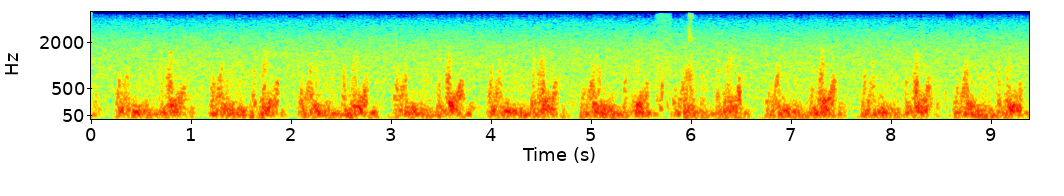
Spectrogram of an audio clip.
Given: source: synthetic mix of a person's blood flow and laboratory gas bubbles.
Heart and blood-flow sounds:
Doppler ultrasound of blood flow; precordium
5.65-5.80 s: bubbles
5.93-6.09 s: bubbles
From the record:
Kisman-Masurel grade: 112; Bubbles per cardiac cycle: 1 to 2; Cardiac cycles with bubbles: 1 to 10%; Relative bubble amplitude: moderate (0.250 to 0.450); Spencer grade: 1 (occasional bubble signal discernible with the cardiac motion signal, with majority of cardiac periods free of bubbles); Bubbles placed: anywhere in the cardiac cycle

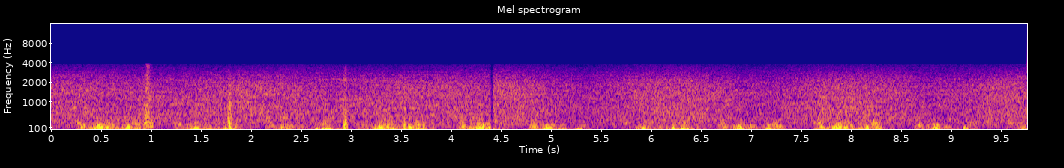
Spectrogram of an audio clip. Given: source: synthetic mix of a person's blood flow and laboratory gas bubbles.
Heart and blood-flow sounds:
Doppler ultrasound of blood flow; precordium
0.92-1.04 s: bubbles
From the record:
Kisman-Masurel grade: 122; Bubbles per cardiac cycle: 1 to 2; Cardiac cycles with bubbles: 10 to 50%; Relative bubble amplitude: moderate (0.250 to 0.450); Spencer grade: 2 (many but less than half of the cardiac periods contain bubble signals, singularly or in groups); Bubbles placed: anywhere in the cardiac cycle

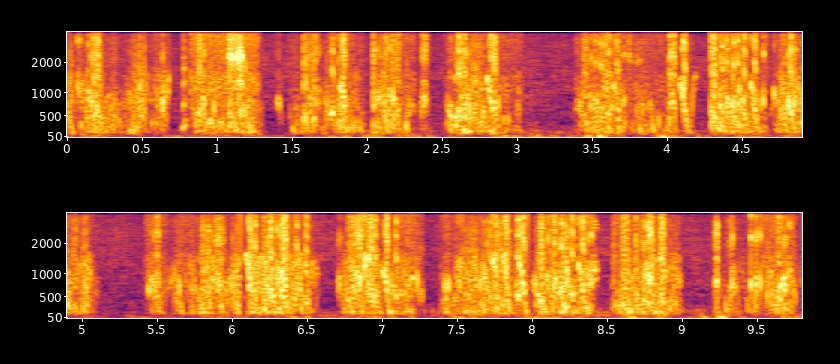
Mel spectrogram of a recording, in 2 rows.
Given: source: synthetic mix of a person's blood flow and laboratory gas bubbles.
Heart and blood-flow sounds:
Doppler ultrasound of blood flow; subclavian vein
0.00-0.68 s: bubbles
0.74-1.31 s: bubbles
1.39-1.45 s: bubbles
1.47-2.43 s: bubbles
2.50-3.05 s: bubbles
3.38-4.21 s: bubbles
4.29-5.12 s: bubbles
5.41-6.57 s: bubbles
6.69-7.29 s: bubbles
7.38-8.45 s: bubbles
8.52-9.02 s: bubbles
9.19-9.80 s: bubbles
From the record:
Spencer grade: 4 (maximum detectable bubble signal sounding continuously throughout systole and diastole of every cardiac period, and overriding the amplitude of the normal cardiac signals); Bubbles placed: anywhere in the cardiac cycle

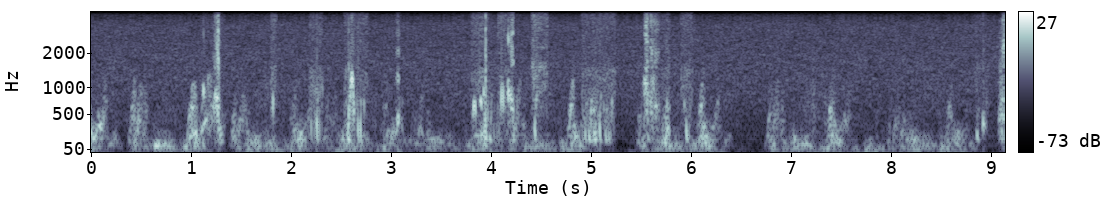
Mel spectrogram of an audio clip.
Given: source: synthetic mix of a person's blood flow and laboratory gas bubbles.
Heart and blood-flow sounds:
Doppler ultrasound of blood flow; precordium
1.11-1.37 s: bubbles
1.81-1.88 s: bubbles
2.19-2.34 s: bubbles
2.55-2.79 s: bubbles
3.06-3.12 s: bubbles
3.81-4.32 s: bubbles
4.42-4.59 s: bubbles
4.92-5.26 s: bubbles
5.54-5.82 s: bubbles
5.92-6.04 s: bubbles
8.85-9.00 s: bubbles
9.09-9.15 s: bubbles
From the record:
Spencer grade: 3 (all of the cardiac periods contain showers or single bubble signals, but not dominating or overriding the cardiac motion signals); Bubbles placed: only in the low amplitude regions of the cardiac cycle

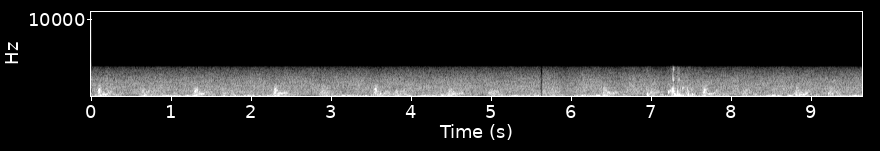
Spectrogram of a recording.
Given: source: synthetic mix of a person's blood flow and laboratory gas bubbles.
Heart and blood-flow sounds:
Doppler ultrasound of blood flow; precordium
6.92-7.00 s: bubbles
7.19-7.56 s: bubbles
From the record:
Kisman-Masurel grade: 213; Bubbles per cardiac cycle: several, 3 to 8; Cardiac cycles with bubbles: 1 to 10%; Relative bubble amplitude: loud (0.450 to 0.775); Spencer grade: 1 (occasional bubble signal discernible with the cardiac motion signal, with majority of cardiac periods free of bubbles); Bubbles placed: anywhere in the cardiac cycle

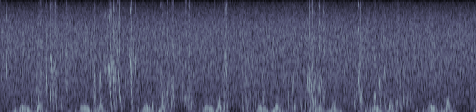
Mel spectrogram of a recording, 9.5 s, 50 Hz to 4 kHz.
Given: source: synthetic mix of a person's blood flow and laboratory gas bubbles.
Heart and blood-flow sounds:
Doppler ultrasound of blood flow; precordium
0.08-0.17 s: bubbles
0.60-1.37 s: bubbles
1.83-2.04 s: bubbles
2.06-2.78 s: bubbles
3.00-3.10 s: bubbles
3.18-3.52 s: bubbles
3.58-3.95 s: bubbles
4.41-4.58 s: bubbles
4.79-5.14 s: bubbles
5.21-5.33 s: bubbles
5.72-6.51 s: bubbles
7.00-7.29 s: bubbles
7.33-7.39 s: bubbles
7.45-7.75 s: bubbles
7.86-8.28 s: bubbles
From the record:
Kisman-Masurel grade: 333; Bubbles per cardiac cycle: rolling drumbeat, 9 or more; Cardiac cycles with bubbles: 50 to 99%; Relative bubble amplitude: loud (0.450 to 0.775); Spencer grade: 3 (all of the cardiac periods contain showers or single bubble signals, but not dominating or overriding the cardiac motion signals); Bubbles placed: only in the low amplitude regions of the cardiac cycle

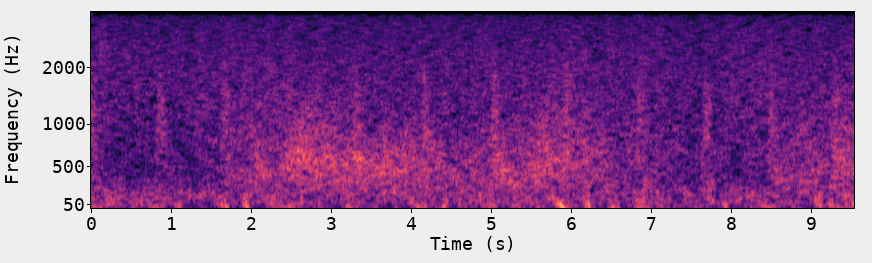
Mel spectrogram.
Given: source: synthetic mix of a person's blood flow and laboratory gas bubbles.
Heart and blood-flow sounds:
Doppler ultrasound of blood flow; subclavian vein
no bubbles
From the record:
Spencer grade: 0 (complete lack of bubble signals)

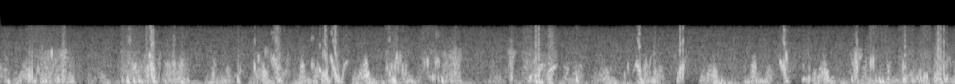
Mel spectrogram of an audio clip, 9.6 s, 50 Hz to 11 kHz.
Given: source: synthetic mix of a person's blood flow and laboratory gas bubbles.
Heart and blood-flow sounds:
Doppler ultrasound of blood flow; precordium
0.02-0.13 s: bubbles
0.25-0.76 s: bubbles
1.19-1.90 s: bubbles
2.34-2.43 s: bubbles
2.52-2.90 s: bubbles
3.09-3.49 s: bubbles
3.85-4.09 s: bubbles
4.21-4.62 s: bubbles
5.07-5.17 s: bubbles
5.21-5.58 s: bubbles
5.73-5.82 s: bubbles
6.20-6.59 s: bubbles
6.74-6.87 s: bubbles
7.78-7.93 s: bubbles
8.01-8.11 s: bubbles
8.48-8.62 s: bubbles
8.67-8.88 s: bubbles
8.98-9.17 s: bubbles
9.20-9.51 s: bubbles
From the record:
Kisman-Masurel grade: 243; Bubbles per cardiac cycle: several, 3 to 8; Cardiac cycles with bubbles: 100%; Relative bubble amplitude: loud (0.450 to 0.775); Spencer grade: 3 (all of the cardiac periods contain showers or single bubble signals, but not dominating or overriding the cardiac motion signals); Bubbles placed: only in the low amplitude regions of the cardiac cycle

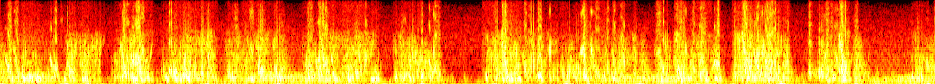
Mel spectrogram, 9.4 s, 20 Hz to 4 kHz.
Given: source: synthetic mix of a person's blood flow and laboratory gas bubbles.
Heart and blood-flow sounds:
Doppler ultrasound of blood flow; subclavian vein
0.02-1.04 s: bubbles
1.11-1.55 s: bubbles
1.60-2.18 s: bubbles
2.24-2.88 s: bubbles
3.01-3.83 s: bubbles
3.93-4.44 s: bubbles
4.82-6.40 s: bubbles
6.53-7.25 s: bubbles
7.32-7.93 s: bubbles
8.05-8.72 s: bubbles
9.10-9.36 s: bubbles
From the record:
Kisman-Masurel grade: 444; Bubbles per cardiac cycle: continuous sound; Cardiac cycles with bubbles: 100%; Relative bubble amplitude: maximal (0.775 to 0.999); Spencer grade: 4 (maximum detectable bubble signal sounding continuously throughout systole and diastole of every cardiac period, and overriding the amplitude of the normal cardiac signals); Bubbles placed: anywhere in the cardiac cycle

